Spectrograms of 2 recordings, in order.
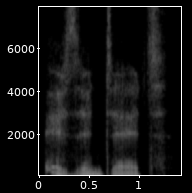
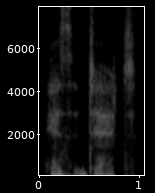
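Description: First: Much lower voiced take; low growl punchline. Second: Whispered punchline. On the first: Retelling the dinosaur joke, deep dinosaur voice. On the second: Acted. Retelling the dinosaur joke, whispered punchline. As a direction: whisper it, low. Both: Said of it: "dinosaur punchline retry".

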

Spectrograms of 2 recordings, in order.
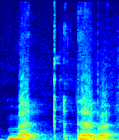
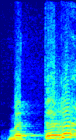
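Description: First: Said in the usual way. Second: مكتبة without its k, as "mattaba", rising high; wrong guess. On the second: Shown as a demonstration. Teacher trying a letter that fails, rising "mattaba?" for مكتبة. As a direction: ask مكتبة as a doubtful "mattaba?".

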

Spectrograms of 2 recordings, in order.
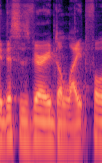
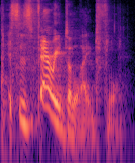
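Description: First: Said in the usual way. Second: High-pitched character voice; Mister Whiskers. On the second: Acted. Streamer performing a viewer's request, in Mister Whiskers voice. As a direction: put on a much higher character voice. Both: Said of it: "in the Mister Whiskers voice".

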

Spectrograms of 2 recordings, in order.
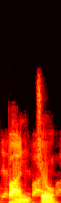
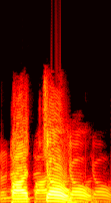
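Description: First: ਪੰਚੋ with a nasal ਨ before ਚ, shown as the mistake; wrong nasal pancho. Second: ਪਾਚੋ slow, long ਪਾ and no nasal before ਚ; no nasal paacho. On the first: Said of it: "ਪੰਚੋ ਤਾਂ ਉਚਾਰਨ ਹੋਵੇਗਾ". (ਗਲਤ ਉਚਾਰਨ ਪੰਚੋ, ਬਿੰਦੀ ਨਾਲ) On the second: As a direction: stretch ਪਾਚੋ with no ਨ sound. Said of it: "ਬਿੰਦੀ ਤੋਂ ਰਹਿਤ ਉਚਾਰਨ ਕਰਨਾ ਹੈ". (ਪਾਚੋ ਬਿੰਦੀ ਤੋਂ ਬਿਨਾਂ, ਹੌਲੀ) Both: Shown as a demonstration.

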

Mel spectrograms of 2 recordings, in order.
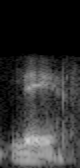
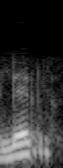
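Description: First: Leer in two syllables, le-er; corrected leer. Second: Leer squashed into one syllable, like "ler"; clipped-vowel mistake on leer, as "ler"; mispronounced leer. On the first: Shown as a demonstration. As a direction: sound both e's of leer distinctly. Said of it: "se dice leer". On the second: Retold or imitated. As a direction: say leer wrongly, with a single e. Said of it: "no se dice leer".

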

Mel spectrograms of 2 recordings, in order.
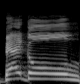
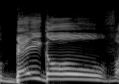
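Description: First: "bagel" with a short e, like BEG-el; regional mispronunciation. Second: "bagel" with a long a, BAY-gel; standard pronunciation. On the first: Retold or imitated. Host quoting people around him, "bagel" as BEG-el. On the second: Shown as a demonstration. Host contrasting accents around him, "bagel" as BAY-gel. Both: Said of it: "You got people around me saying".

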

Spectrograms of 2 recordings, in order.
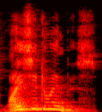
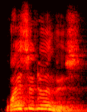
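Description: First: High-pitched mock bewilderment, mimicking the confused fan; puzzled viewer. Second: Higher mock bewildered echo of the question; puzzled viewer. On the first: Confused narcissist viewer wondering about the speaker, mock puzzled high voice. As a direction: ask it like a baffled follower, much higher. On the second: Confused viewer asking again why he does it, mock puzzled. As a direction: repeat the baffled follower's question, pitched up. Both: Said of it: "this creates in you a cognitive dissonance".

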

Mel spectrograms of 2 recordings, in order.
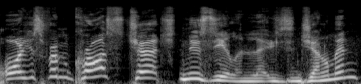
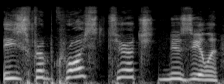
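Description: First: Put-on New Zealand accent. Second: Slow, high put-on Liverpool accent. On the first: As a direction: try your best New Zealand accent. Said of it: "With your best New Zealand accent possible". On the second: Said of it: "that was a Beatles Liverpool accent".

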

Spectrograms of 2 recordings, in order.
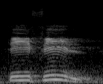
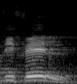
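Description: First: Tifil with a bright, spread-lip ee, "tifeel"; clear i vowel. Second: Tifil said with a slack e, "tifel"; Malay-accented vowel. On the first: Teacher models correct vowel, Tifil as "tifeel". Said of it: "Renyih sikit". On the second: Teacher shows local mistake, tifil as "tifel". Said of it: "lahjah Melayu kita". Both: Shown as a demonstration.

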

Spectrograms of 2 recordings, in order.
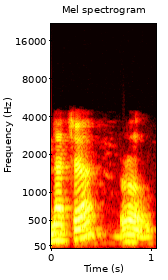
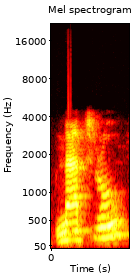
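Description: First: "ন্যাচারাল" split in two, with a gap before the final "রাল"; syllable by syllable. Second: Said in the usual way. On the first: Shown as a demonstration. Teacher showing the two sound units, syllable by syllable. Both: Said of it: "মানে দুইটা উচ্চারণ".

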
